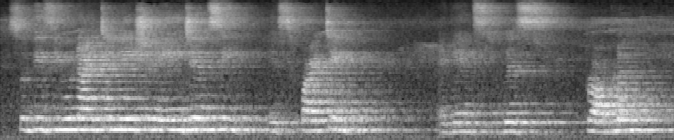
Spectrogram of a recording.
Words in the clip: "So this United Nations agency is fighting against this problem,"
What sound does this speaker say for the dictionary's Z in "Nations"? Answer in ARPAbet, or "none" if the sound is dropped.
none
